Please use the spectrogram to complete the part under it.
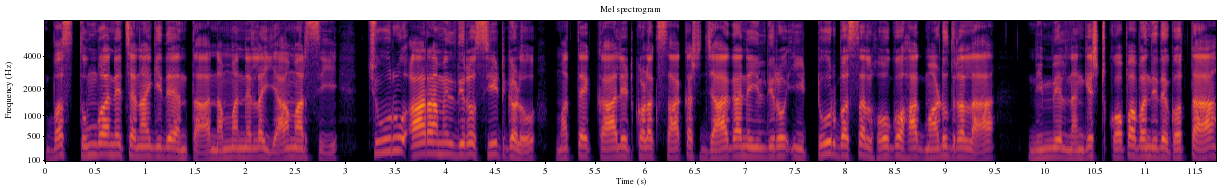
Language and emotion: Kannada, angry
